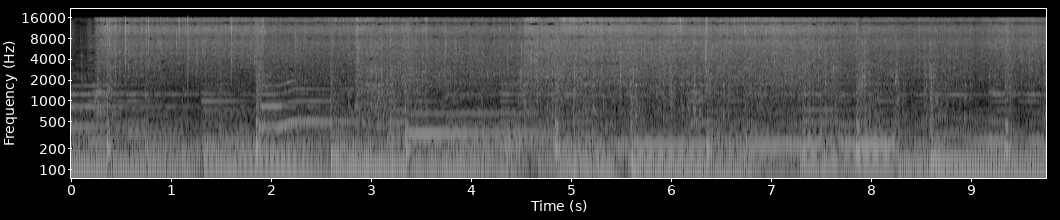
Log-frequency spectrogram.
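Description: Minced onion and mushrooms sizzling in hot oil in a nonstick wok, stirred with a silicone spatula. The sizzle starts suddenly as the onion goes into the pan.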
